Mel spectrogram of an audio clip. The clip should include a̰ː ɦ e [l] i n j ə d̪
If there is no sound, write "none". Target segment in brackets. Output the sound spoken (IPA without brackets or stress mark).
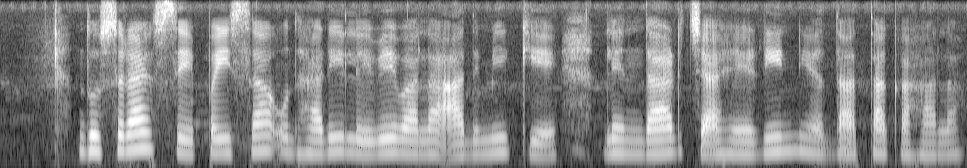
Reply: ɾ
